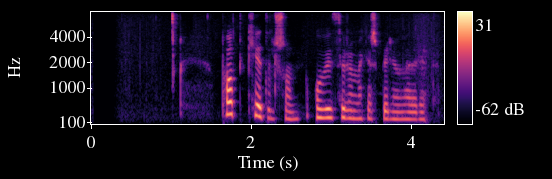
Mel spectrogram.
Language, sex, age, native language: Icelandic, male, 11, Icelandic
